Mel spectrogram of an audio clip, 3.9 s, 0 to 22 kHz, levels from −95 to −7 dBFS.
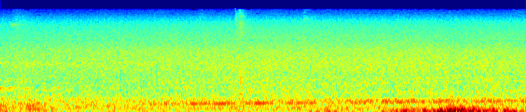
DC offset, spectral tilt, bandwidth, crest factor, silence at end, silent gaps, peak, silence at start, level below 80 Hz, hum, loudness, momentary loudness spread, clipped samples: under 0.1%; -4 dB/octave; 15 kHz; 18 dB; 0 s; none; -2 dBFS; 0 s; -22 dBFS; none; -24 LUFS; 8 LU; under 0.1%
